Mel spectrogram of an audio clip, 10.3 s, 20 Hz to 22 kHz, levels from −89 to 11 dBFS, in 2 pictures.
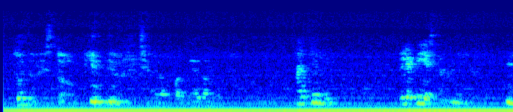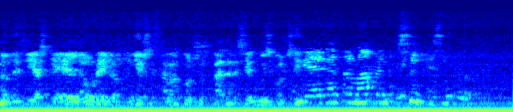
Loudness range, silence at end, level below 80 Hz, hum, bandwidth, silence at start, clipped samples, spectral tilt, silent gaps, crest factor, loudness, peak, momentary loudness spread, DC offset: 2 LU; 0 s; -38 dBFS; 60 Hz at -35 dBFS; 14.5 kHz; 0.05 s; under 0.1%; -6 dB/octave; none; 14 dB; -39 LUFS; -22 dBFS; 4 LU; under 0.1%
